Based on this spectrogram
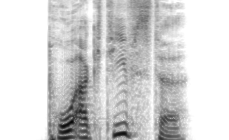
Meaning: inflection of proaktiv: 1. strong/mixed nominative/accusative feminine singular superlative degree 2. strong nominative/accusative plural superlative degree
- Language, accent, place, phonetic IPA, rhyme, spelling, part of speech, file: German, Germany, Berlin, [pʁoʔakˈtiːfstə], -iːfstə, proaktivste, adjective, De-proaktivste.ogg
